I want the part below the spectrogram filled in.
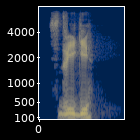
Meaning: nominative/accusative plural of сдвиг (sdvig)
- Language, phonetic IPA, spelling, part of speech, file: Russian, [ˈzdvʲiɡʲɪ], сдвиги, noun, Ru-сдвиги.ogg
